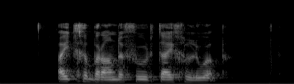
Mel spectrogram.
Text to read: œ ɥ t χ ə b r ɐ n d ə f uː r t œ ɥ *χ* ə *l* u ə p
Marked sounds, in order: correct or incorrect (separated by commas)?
correct, correct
